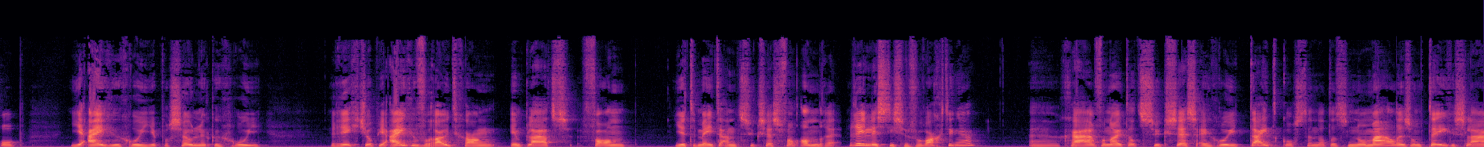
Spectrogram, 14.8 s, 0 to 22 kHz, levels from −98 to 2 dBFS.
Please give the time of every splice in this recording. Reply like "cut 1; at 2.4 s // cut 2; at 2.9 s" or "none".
cut 1; at 8.4 s // cut 2; at 10.2 s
